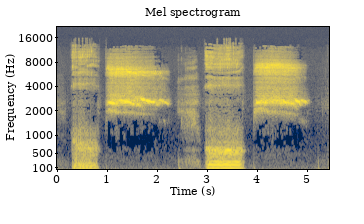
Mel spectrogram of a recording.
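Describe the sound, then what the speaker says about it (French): A large sleeping creature snores in slow, deep cycles, rasping low inhales alternating with breathy whistling exhales, repeated twice, close and fairly loud with no talk. "Il ronfle."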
